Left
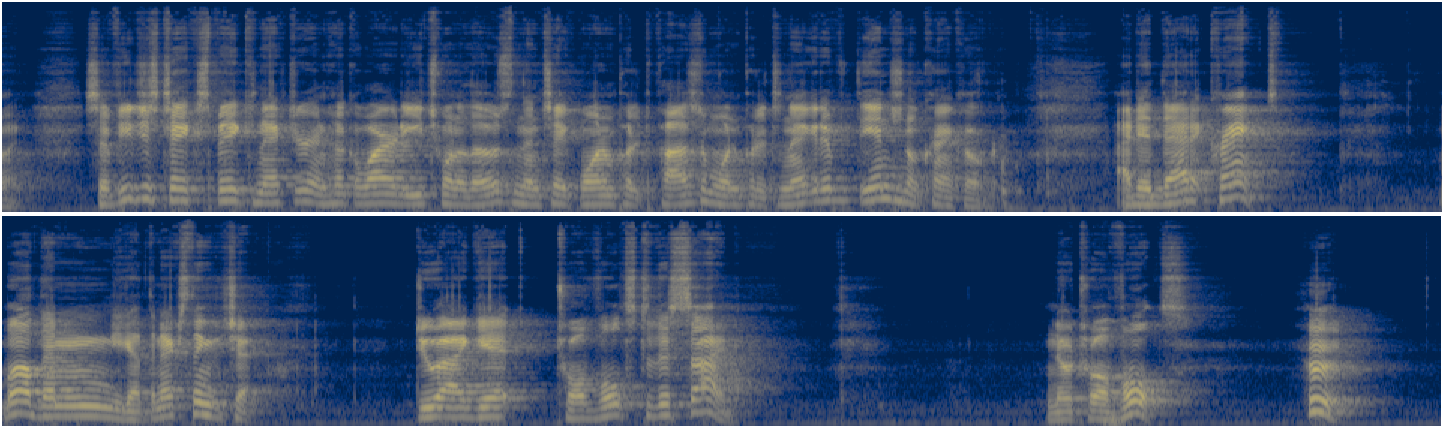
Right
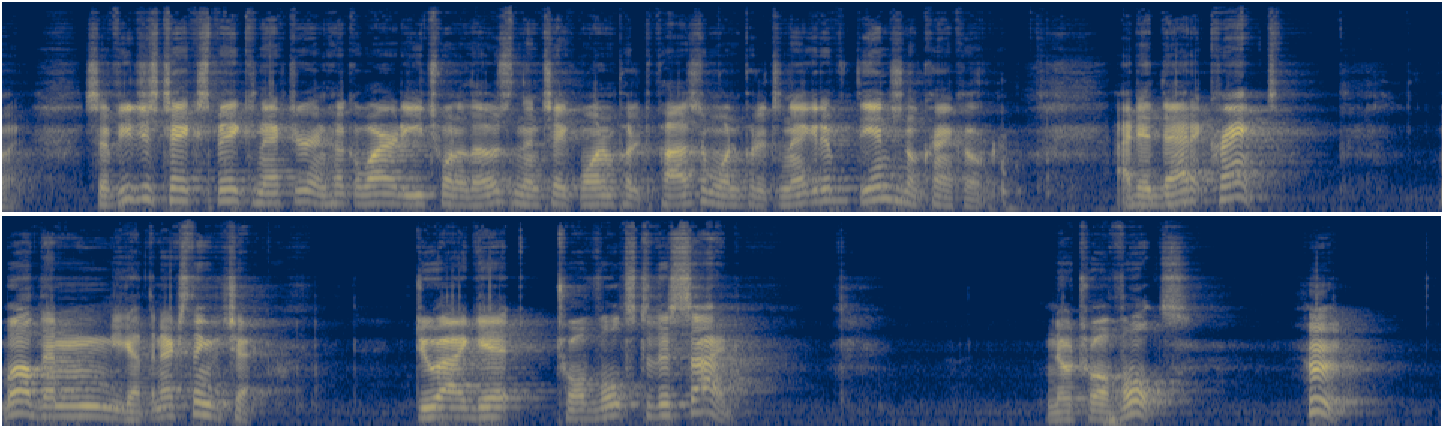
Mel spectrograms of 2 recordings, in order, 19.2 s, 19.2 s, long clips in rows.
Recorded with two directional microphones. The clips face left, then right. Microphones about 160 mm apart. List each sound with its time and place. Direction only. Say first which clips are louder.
0.0 s a man's voice: left 1 dB; 10° left (ahead or behind)
15.2 s a sound: left 1 dB; 15° left (ahead or behind)
16.6 s speech: left 2 dB; 15° left (ahead or behind)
